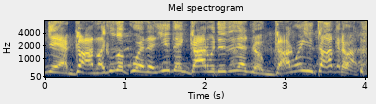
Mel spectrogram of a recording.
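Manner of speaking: out-of-control furious outburst, high and rough. Retelling screaming at his wife in the car, retelling losing it. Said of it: "I was losing it".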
